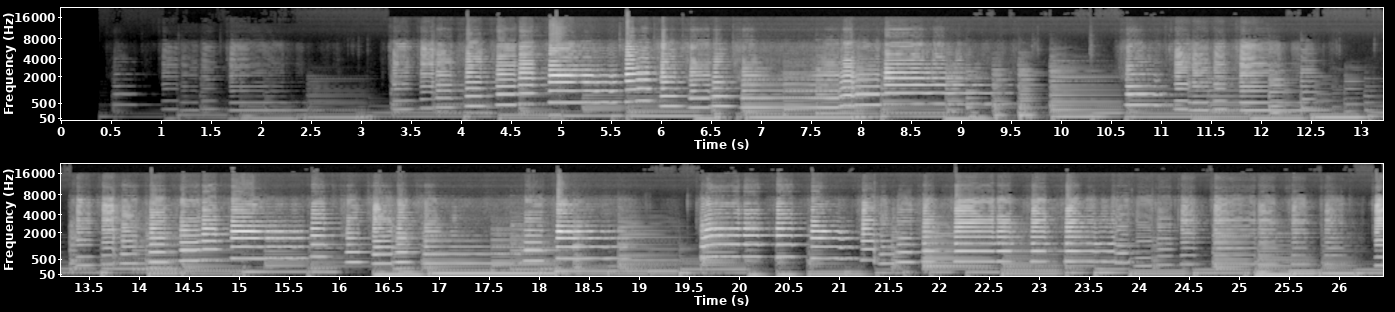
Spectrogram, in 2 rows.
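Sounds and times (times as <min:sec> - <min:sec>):
jazz keyboard: 0:00.4 - 0:26.4.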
